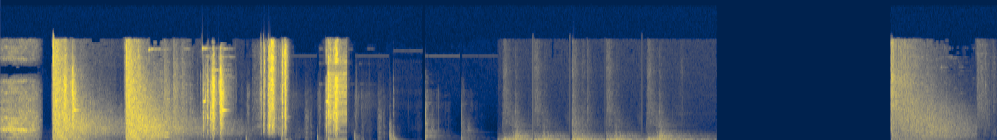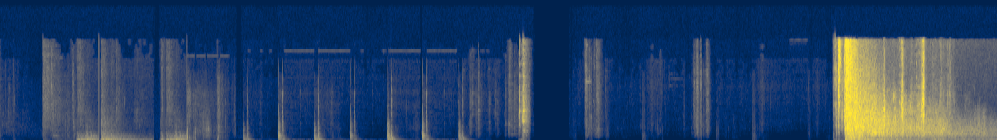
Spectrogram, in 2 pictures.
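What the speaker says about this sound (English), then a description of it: "I just heard him shoot." Bursts of game gunfire in Trouble in Terrorist Town ring out loud and close, rapid automatic volleys and spaced single shots broken by abrupt silent gaps, with no voices over them.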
